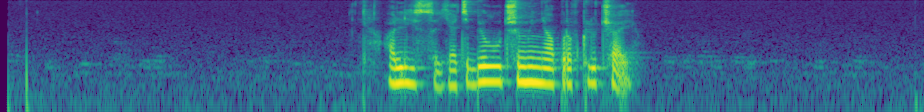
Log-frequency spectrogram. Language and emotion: Russian, neutral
